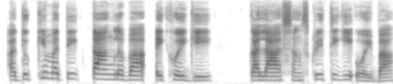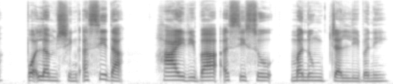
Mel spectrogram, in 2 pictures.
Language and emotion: Manipuri, neutral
